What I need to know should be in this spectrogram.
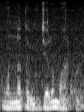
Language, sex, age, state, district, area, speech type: Telugu, male, 18-30, Andhra Pradesh, Guntur, urban, spontaneous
